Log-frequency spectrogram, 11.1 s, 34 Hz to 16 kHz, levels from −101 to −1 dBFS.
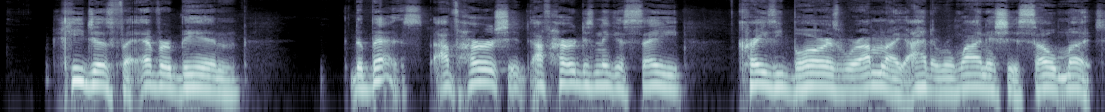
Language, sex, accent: English, male, American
